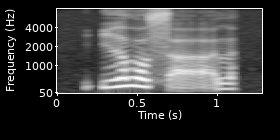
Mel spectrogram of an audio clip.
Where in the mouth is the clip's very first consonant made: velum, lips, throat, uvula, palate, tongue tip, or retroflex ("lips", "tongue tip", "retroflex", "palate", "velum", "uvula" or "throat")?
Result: throat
